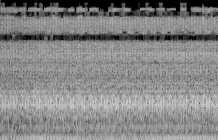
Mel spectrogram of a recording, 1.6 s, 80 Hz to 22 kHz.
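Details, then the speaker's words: 2015 Honda Fit at 87,733 miles, cold start in the engine bay just after its 90k service (VTC spring, valve adjustment, walnut-blasted intake valves, new drive belt): smooth, even cold idle with no ticks or stumbles, smoother than before the work. Normal. "And it's cold too. Usually when it's cold, it's not that smooth as when it's warmed up. But it sounds really smooth."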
